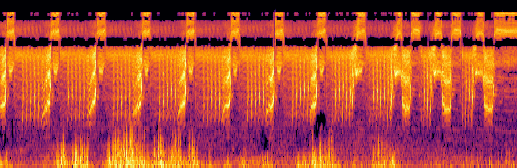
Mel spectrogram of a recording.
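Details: Cicada. A cicada calls with harsh, pulsing buzzes that swell and cut off roughly every second, layered over a continuous high shrill drone. Low rumbling and thumping noises sit underneath throughout.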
